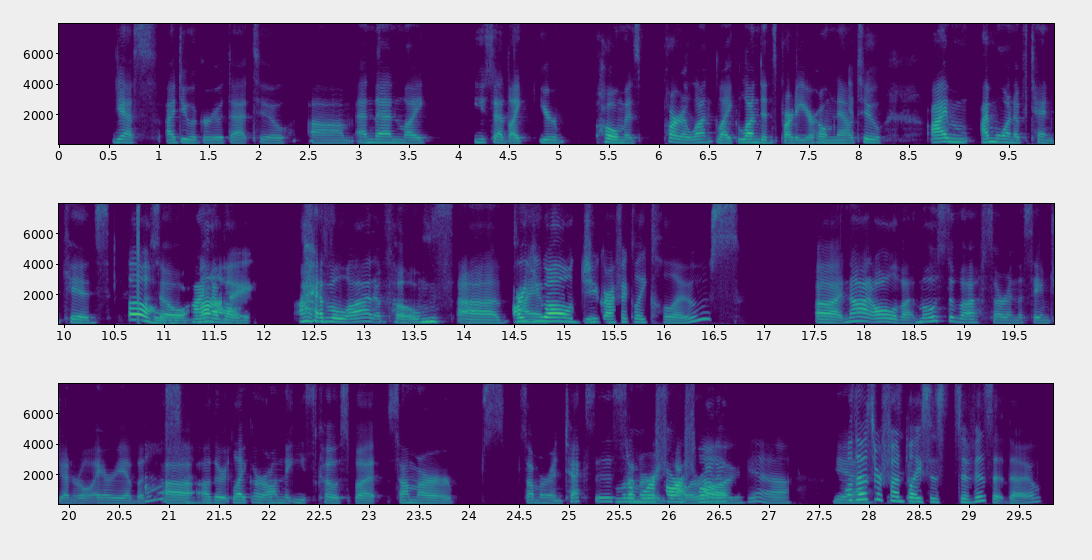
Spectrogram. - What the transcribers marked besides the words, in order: tapping; surprised: "Oh, my!"; laughing while speaking: "I have"; laughing while speaking: "homes"; "far-flung" said as "far-flug"
- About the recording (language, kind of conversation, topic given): English, unstructured, How has your sense of home evolved from childhood to now, and what experiences have shaped it?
